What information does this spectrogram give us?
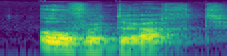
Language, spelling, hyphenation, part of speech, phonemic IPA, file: Dutch, overdracht, over‧dracht, noun, /ˈoː.vərˌdrɑxt/, Nl-overdracht.ogg
- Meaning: 1. transfer 2. transference 3. transmission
